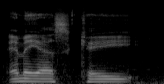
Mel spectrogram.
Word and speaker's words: Maskelyne: The guy's name, I'm going to try to pronounce this properly. Jasper Maskelyne. Maskelyne. – Sounds about right.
